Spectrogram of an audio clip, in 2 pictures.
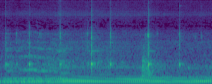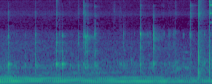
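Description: Small sharp metal clicks and ticks at an irregular pace, a few a second, from a screwdriver working small screws in a plastic transceiver part. A steady low hum runs underneath, and one louder click comes near the end.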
